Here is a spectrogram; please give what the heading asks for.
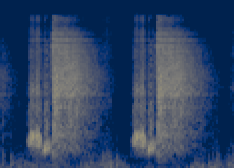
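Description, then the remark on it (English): Two loud, sharp whip cracks about a second apart from a whip swung overhead, each a sudden snap trailing into a brief hissing swish, with no voices present. “Who puts a commercial in front of a whipping sound?”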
